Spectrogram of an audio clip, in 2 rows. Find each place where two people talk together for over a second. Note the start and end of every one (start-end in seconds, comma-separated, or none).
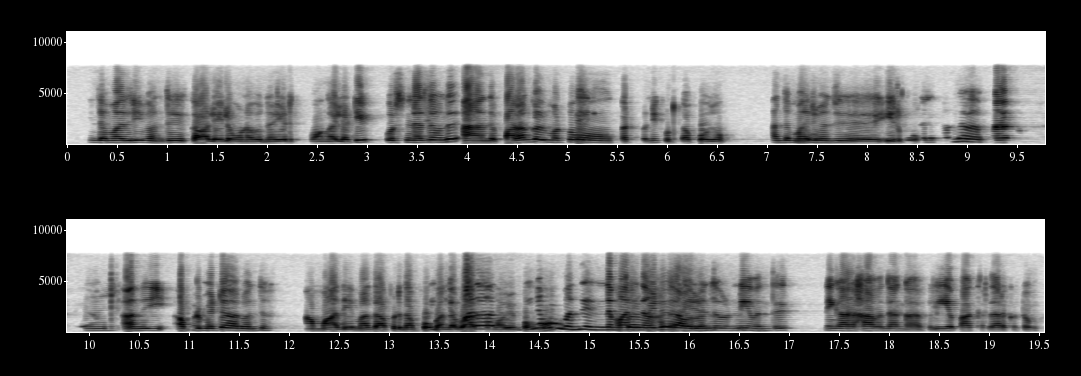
13.4-14.7, 15.3-16.7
